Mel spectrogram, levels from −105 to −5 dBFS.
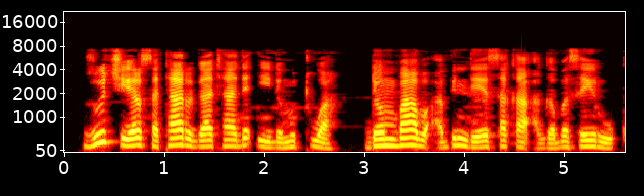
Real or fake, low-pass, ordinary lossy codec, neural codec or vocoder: real; 7.2 kHz; AAC, 64 kbps; none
